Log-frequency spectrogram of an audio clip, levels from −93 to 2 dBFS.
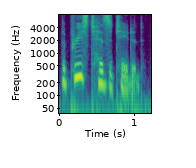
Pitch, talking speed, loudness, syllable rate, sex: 205 Hz, 145 wpm, -16 LUFS, 5.5 syllables/s, female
